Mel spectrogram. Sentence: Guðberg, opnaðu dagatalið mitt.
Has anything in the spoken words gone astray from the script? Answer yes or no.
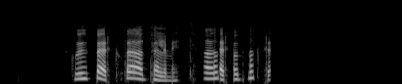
yes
